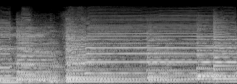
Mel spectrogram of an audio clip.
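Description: Saxophone playing a short phrase that settles into a long held note about two-thirds of a second in, over grand piano accompaniment in a slow jazz ballad.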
